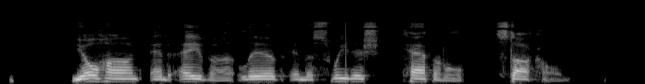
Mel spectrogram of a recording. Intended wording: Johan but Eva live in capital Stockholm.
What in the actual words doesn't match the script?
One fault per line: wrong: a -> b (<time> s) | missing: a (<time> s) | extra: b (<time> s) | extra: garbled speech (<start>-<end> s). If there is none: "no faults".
wrong: but -> and (1.5 s)
extra: the Swedish (3.0 s)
